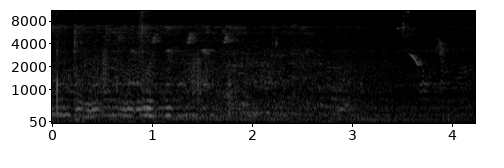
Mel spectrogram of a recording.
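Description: Swarm of honeybees hanging in a cluster on a tree branch, buzzing with a wavering hum that is strongest in the first couple of seconds and thins out toward the end.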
